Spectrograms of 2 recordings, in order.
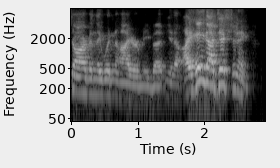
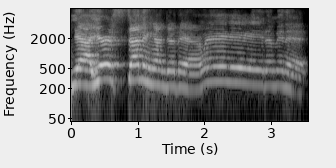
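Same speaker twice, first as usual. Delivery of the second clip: higher, slow, laughing amazement; amazed and laughing; 4 semitones higher, 4 dB louder, slower than usual. Retold or imitated. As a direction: marvel at her, laughing. Amazed reaction to a beauty.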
